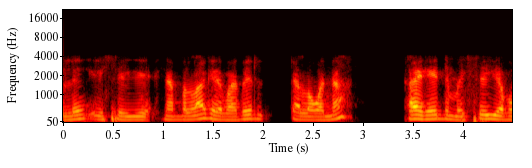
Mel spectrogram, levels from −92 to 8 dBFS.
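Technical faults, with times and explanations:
Throughout, Opus voice compression: nothing above 4.1 kHz, and coarse SILK excitation leaves speech hoarse and slightly robotic, unlike a plain low-pass, which fits roughly 8 kbps narrowband.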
